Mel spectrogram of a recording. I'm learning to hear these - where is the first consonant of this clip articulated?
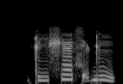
retroflex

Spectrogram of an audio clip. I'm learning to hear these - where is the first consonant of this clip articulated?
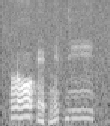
tongue tip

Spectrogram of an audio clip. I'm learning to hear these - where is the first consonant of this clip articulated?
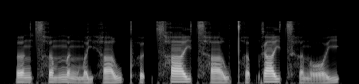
velum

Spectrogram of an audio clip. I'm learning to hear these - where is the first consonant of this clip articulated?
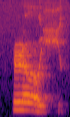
retroflex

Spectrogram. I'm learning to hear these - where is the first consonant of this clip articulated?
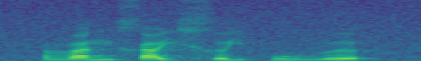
lips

